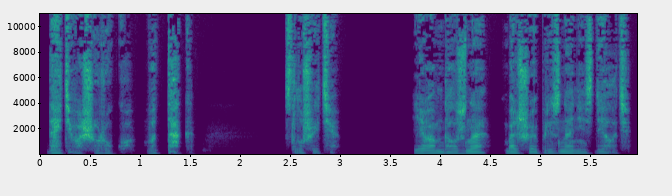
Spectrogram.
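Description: A man reading an audiobook, voicing an emotional, shy and teasing teenage girl who swings quickly between moods. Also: a little high, expressive, no echo, clean studio sound, voice pushed up. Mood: hushed.

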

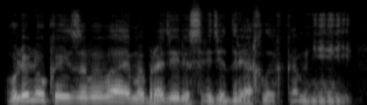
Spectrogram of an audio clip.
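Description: A man's voice: medium pitch, moderate pace, warm tone, no room sound, clean studio sound. A man narrating a first-person novel as an audiobook, reading expressively.

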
